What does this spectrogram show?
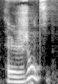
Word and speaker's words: gentil: on a gentil gentil vous voyez qu'on a le l à la fin mais on est le prononce pas donc on a gentil c'est la même chose que outil donc gentil le féminin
